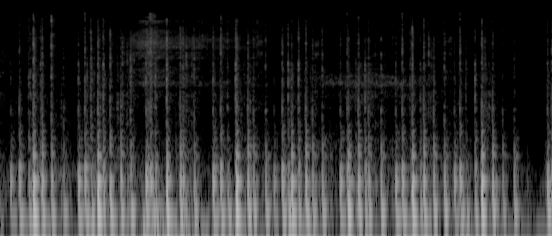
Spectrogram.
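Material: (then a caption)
Latex. Long red nails rapidly tap and scratch the surface of a large inflated clear latex balloon with confetti inside. The result is a dense, irregular stream of soft, dull thumps, heavy in the low end, with short, dry taps and a faint high rustle in between.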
